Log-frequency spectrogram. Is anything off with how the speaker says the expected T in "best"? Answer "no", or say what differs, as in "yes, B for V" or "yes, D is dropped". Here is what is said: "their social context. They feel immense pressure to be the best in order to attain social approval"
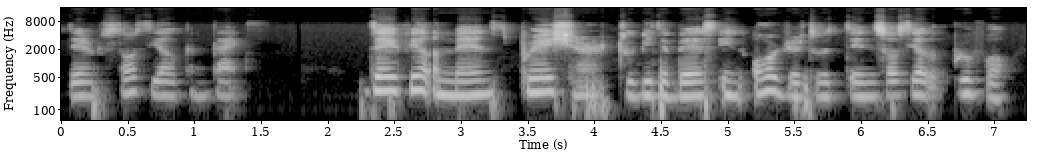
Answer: no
